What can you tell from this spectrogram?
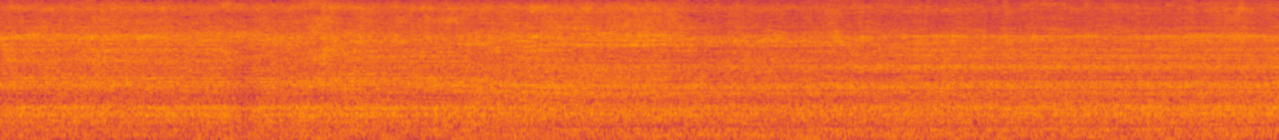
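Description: Steady rumbling roar of a gas burner flame, even and unbroken throughout.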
